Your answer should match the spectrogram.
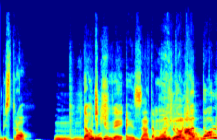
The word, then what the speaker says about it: bistrô: porque ele na verdade Bistrô entramos e normalmente a o acento ele vai na última sílaba na segunda sílaba não é por isso que é Bistrô e rotisseria besteira porque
